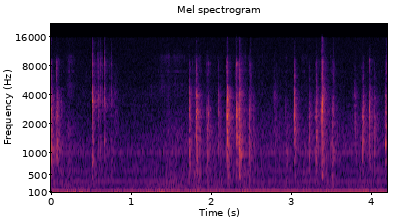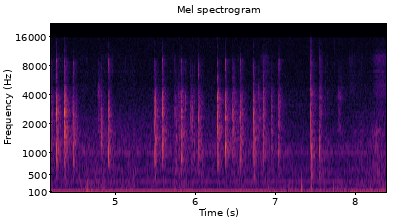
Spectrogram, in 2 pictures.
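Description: Typing on a computer keyboard in irregular bursts of quick keystrokes with short pauses between them, over a steady low hum.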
